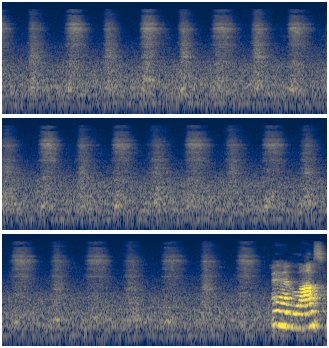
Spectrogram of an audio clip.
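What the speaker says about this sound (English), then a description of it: "Change your breath. Inhale left, exhale right." Alternate nostril breathing in an energizing yoga practice: a steady series of about twenty close, soft nasal breaths, each a breathy rush through one nostril, evenly paced. A louder, rougher breath comes at the very end.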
